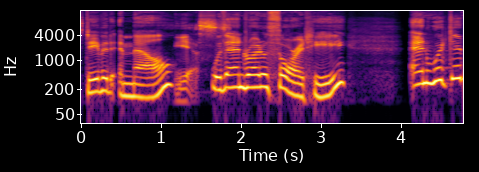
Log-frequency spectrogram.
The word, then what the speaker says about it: Imel: I don't even really know how to say it, but I just say Imel because it sounds fancier. I just go with that. You know how to say it right. So it's David Imel.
